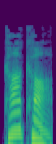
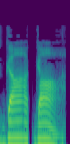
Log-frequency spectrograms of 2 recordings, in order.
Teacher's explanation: a voiceless consonant is turned into a voiced consonant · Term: dakuten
